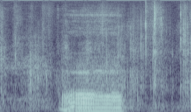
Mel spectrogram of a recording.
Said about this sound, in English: And I'm going to put it in this plastic bag.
